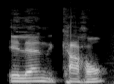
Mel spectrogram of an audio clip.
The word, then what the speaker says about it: Hélène Caron: And I'm going to say her name in French because it deserves to be said in French. Hélène Caron.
